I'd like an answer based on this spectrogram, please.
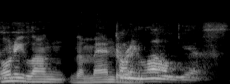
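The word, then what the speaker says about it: Tony Leung: Tony Lo or how do you pronounce his name? Tony Long.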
